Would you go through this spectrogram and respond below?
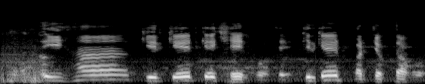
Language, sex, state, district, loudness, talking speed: Chhattisgarhi, male, Chhattisgarh, Rajnandgaon, -16 LUFS, 100 wpm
